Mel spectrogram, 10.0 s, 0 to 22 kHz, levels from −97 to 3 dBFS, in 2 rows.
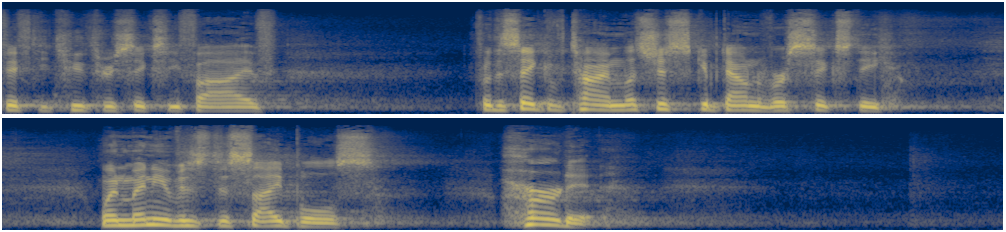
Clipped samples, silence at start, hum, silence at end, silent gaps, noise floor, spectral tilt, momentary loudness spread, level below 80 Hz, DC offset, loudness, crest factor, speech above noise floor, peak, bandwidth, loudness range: under 0.1%; 0 s; none; 1.9 s; none; -68 dBFS; -3.5 dB/octave; 9 LU; -80 dBFS; under 0.1%; -21 LUFS; 20 dB; 47 dB; -2 dBFS; 16.5 kHz; 4 LU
